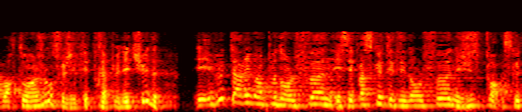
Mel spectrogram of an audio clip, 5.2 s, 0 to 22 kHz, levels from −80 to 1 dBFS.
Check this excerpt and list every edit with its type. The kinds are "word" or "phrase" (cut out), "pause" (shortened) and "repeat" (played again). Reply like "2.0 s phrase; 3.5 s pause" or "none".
1.8 s pause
